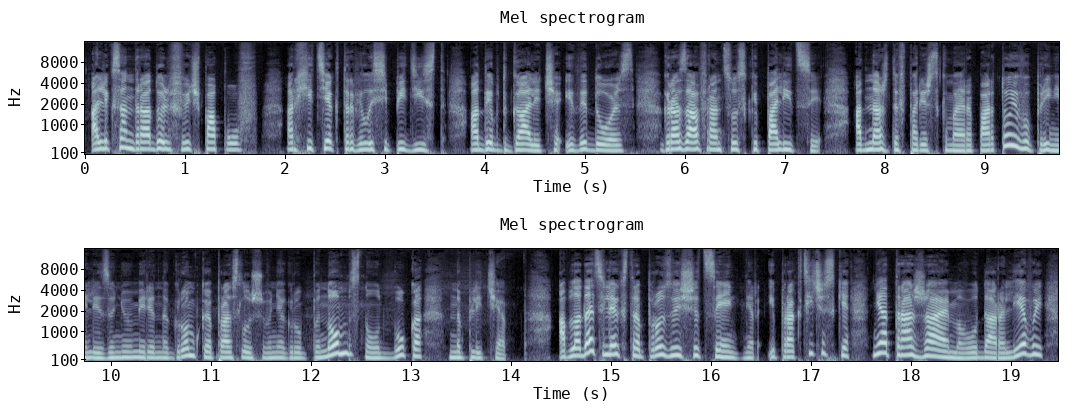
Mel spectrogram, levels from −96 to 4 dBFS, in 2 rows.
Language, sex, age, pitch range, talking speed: Russian, female, 20-39, 180-240 Hz, 115 wpm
